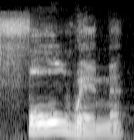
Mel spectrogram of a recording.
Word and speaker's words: Folwyn: For the record, everybody has been pronouncing it wrong except me the entire time. It is Folwyn.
